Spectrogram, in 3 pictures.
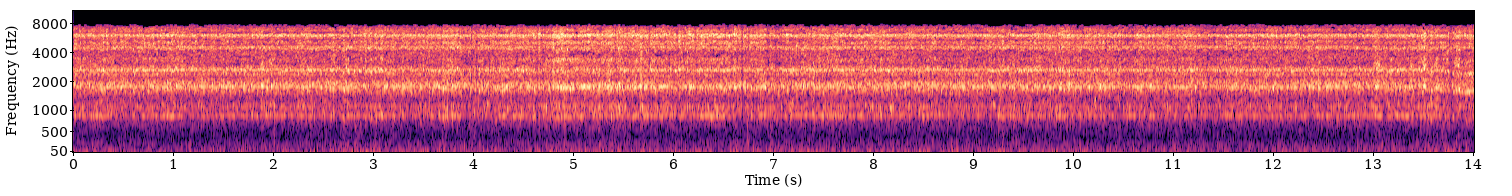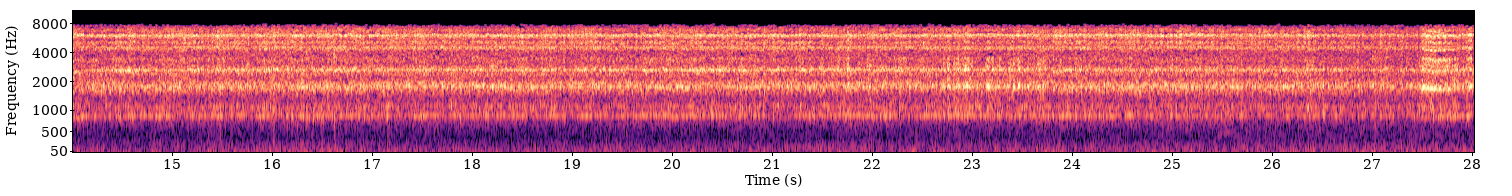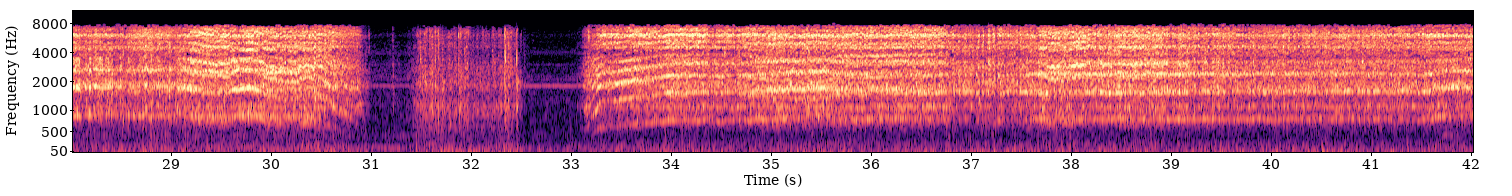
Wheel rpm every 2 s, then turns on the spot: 230, 230, 230, 230, 230, 230, 230, 230, 240, 230, 230, 230, 230, 230, 230, 140, 40, 180, 210, 210, 210.
none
